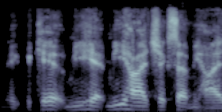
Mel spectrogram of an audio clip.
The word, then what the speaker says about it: Csikszentmihalyi: Well, this is something, you know, Csikszentmihalyi, Csikszentmihalyi is his full pronunciation.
